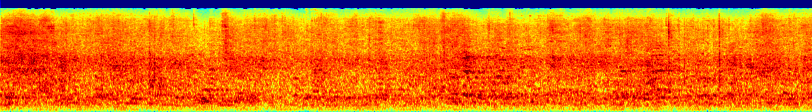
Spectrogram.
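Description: Many young players talk and call out at once in a large echoing rink.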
